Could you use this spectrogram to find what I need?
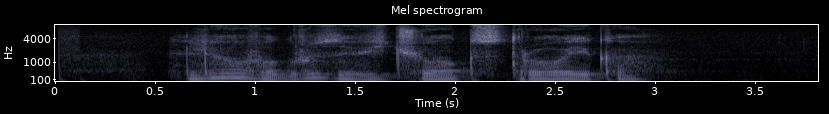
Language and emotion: Russian, sad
